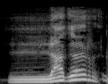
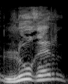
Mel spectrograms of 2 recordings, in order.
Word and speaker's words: Luger: pues ha sido una película española llamada Lager, Luger, que decían, pues no, que no tenéis que decir Lager, que Lager es una cerveza, hay que decir Luger.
